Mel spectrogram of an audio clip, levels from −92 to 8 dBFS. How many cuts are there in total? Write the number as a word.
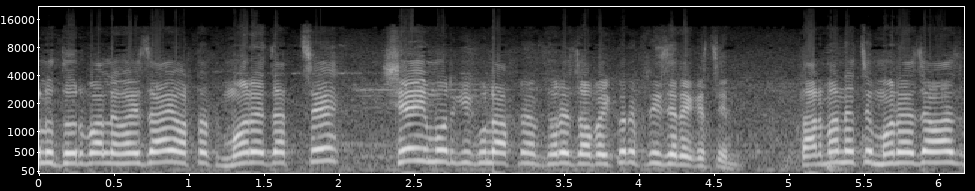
zero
